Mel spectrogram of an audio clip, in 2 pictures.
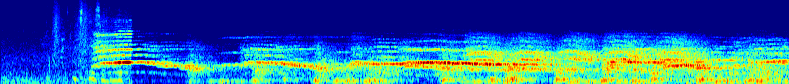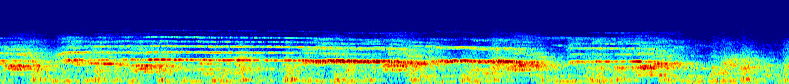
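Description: A group of performers singing and chanting together, many voices at once, starting about two seconds in after a short near-silent pause.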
